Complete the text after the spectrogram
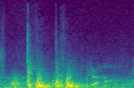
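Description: Hands grab and scrape against a rough ledge.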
